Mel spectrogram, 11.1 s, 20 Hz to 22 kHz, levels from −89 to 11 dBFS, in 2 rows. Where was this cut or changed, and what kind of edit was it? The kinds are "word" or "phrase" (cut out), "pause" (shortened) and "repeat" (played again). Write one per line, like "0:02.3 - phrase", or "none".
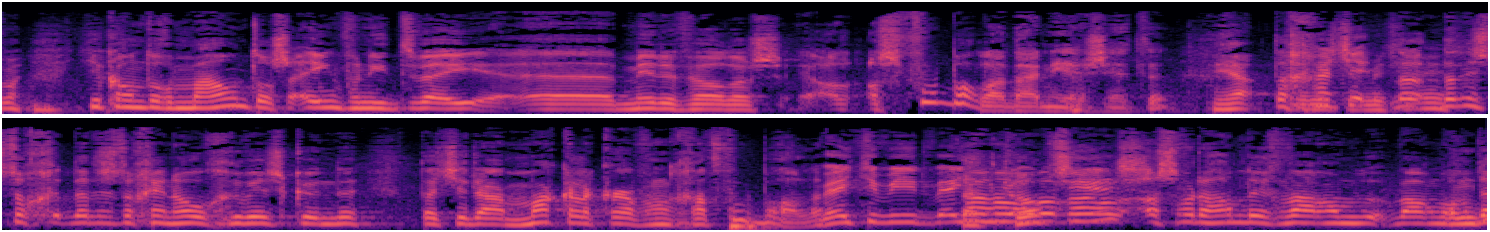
0:10.0 - phrase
